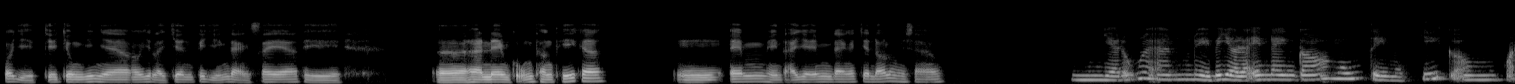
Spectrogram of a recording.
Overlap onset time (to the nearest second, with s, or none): none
